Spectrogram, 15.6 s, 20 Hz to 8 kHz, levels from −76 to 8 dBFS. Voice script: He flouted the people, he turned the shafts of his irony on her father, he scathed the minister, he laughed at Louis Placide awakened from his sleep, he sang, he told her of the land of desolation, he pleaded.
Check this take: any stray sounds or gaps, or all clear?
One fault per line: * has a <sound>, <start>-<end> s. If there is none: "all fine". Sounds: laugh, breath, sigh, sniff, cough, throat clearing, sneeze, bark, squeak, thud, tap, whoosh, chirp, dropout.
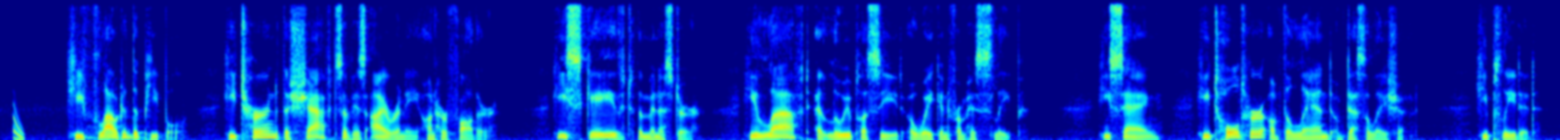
* has a chirp, 0.1-0.3 s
